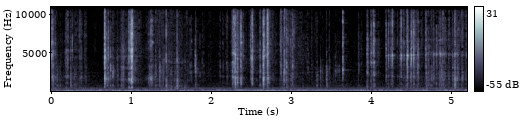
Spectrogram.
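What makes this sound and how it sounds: A solid black bar of soap is held in the hand while a blade scrapes across its scored surface, shaving off crumbly bits. Quiet, bright, crisp scraping and crunching ticks come in quick bursts, with a few louder snaps over a faint steady low hum.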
